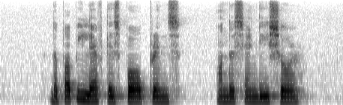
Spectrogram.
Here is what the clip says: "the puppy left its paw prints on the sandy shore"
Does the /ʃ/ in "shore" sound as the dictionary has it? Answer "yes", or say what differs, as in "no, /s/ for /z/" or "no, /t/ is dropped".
yes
